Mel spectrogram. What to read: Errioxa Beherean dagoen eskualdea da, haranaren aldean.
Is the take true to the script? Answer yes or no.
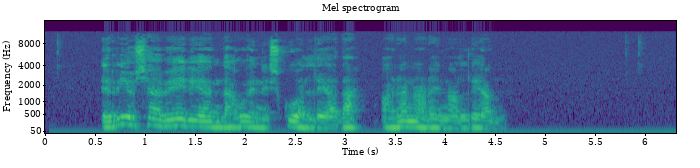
yes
